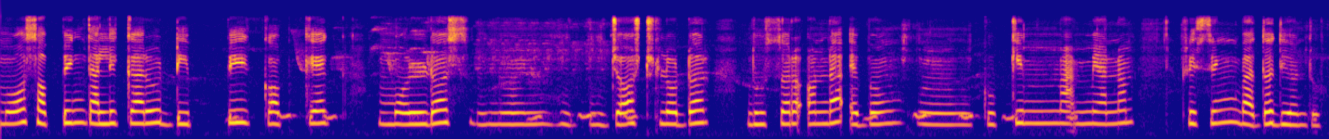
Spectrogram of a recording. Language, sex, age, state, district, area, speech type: Odia, female, 18-30, Odisha, Jagatsinghpur, urban, read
